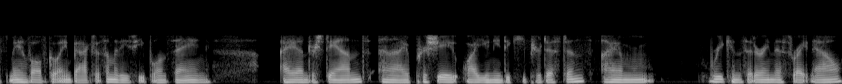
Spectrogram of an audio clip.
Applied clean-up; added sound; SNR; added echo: none; none; none; none.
